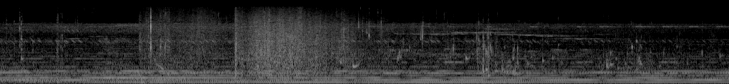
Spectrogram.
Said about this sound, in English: The canoe continues along the clear, shallow river.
